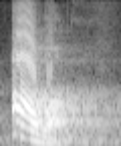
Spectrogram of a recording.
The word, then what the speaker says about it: hour: But here our. What? Our. H is silent here and it doesn't give any sound.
